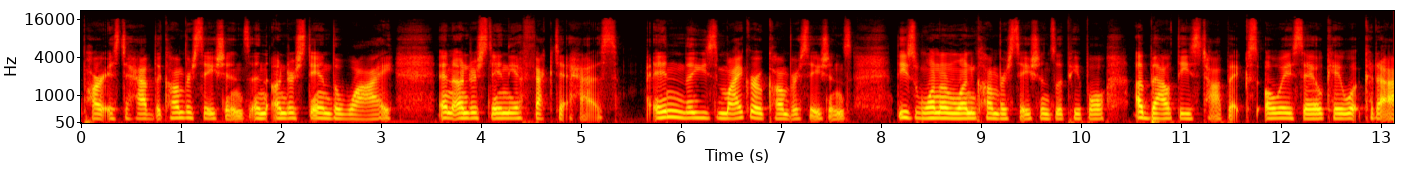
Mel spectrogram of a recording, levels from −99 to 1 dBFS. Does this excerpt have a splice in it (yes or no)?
no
